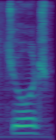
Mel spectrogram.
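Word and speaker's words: Đorđe: of Googling, and although it looks to me like the name is D-O-R-D-E, I think it's actually pronounced as George, but sorry if that's wrong.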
